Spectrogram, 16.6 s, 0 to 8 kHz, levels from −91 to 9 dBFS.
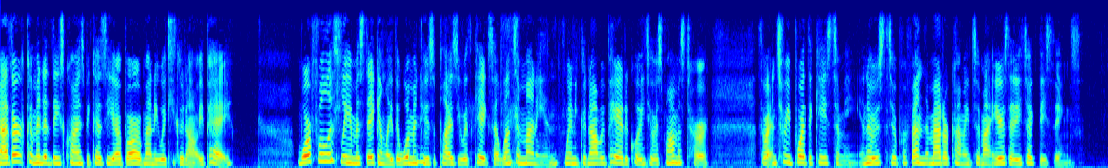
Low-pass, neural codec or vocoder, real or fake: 7.2 kHz; none; real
